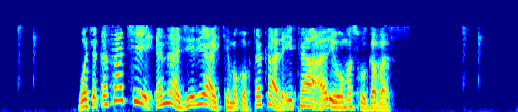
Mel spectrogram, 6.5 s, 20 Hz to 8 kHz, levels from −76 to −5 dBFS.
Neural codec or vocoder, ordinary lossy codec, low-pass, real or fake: none; AAC, 16 kbps; 7.2 kHz; real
